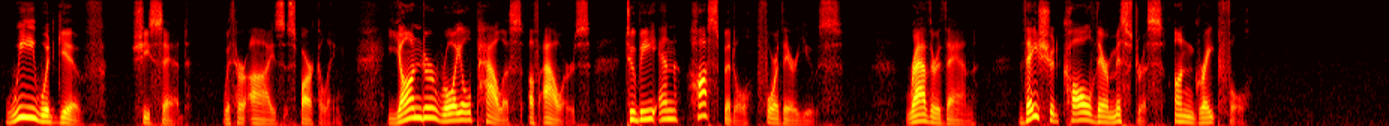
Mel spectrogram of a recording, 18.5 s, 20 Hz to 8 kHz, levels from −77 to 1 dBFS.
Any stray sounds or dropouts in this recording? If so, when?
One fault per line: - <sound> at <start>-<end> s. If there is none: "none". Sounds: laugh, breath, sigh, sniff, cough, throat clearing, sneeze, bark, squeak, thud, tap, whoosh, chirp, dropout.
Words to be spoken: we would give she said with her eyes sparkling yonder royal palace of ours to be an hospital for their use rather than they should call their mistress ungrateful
none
